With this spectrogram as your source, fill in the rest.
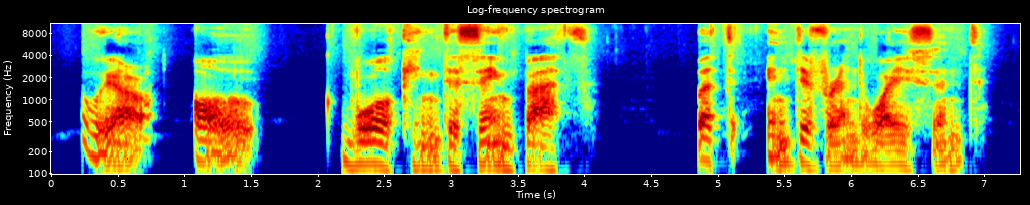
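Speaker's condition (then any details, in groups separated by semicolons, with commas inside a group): ALS; voice severely damaged, hard to understand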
